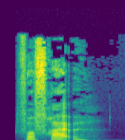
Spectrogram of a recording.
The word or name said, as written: forfremme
